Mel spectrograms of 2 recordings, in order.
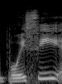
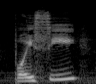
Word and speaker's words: Boise: Then we have an email from Casey in Boise, and yes, it is Boise and not Boise. There is no Z.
